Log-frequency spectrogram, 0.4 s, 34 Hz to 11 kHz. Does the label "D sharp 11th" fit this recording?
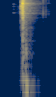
No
